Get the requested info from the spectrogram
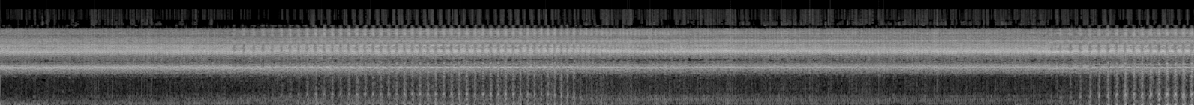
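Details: Steady, intense buzzing of a cicada, a shrill unbroken high drone with fast pulsing that grows more noticeable in the second half.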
